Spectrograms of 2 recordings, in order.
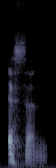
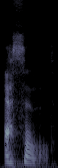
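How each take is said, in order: First: "ascend" with a weak "uh/e" at the start; correct pronunciation. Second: "ascend" with an open "a" at the start; wrong pronunciation. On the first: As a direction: say "ascend" as e-SEND. (تلفظ درست "ascend" با «اِ» کوتاه در اول) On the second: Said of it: "ما نمیگیم ascend". (تلفظ اشتباه "ascend" با «اَ» در اول) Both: Shown as a demonstration.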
